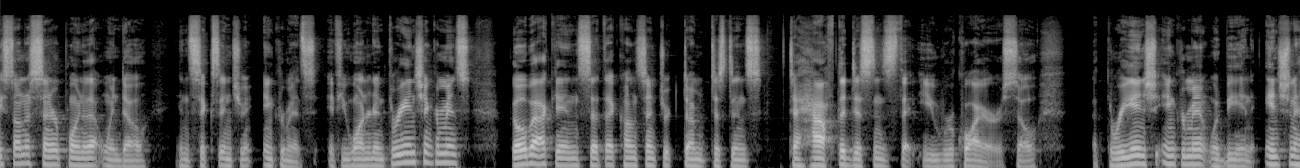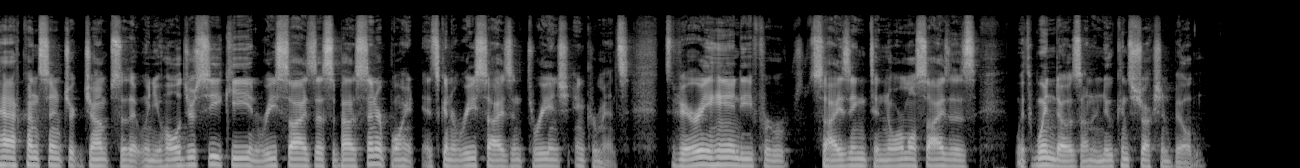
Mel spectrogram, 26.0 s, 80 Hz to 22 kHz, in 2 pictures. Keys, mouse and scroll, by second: 14.4 c, 15.0-19.5 drag.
